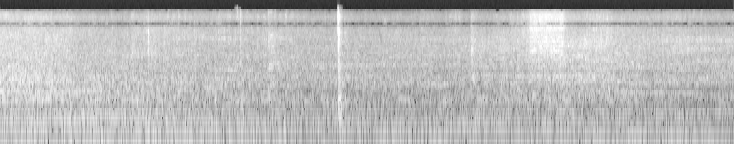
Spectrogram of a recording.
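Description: Toyota Corolla Altis four-cylinder petrol engine idling steadily, with a single sharp click about three and a half seconds in.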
